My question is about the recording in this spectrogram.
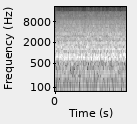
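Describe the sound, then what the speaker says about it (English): Hair dryer blasting steadily up close on a freshly painted layer, a loud, even rushing hiss of air with no pauses or voices. "now I am going to hit this with a dryer"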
